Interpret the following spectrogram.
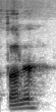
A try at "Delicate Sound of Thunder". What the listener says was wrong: I think you left off the D, and it sounded very Indiana.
